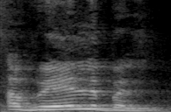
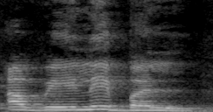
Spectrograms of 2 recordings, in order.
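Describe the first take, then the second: First: The stress is on the 'vail' syllable. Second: The stress is not on the 'vail' syllable. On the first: The speaker calls it right. "you need to stress on way" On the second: The speaker calls it wrong. "Don't say available"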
